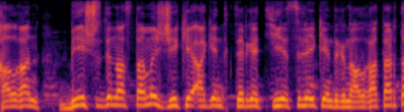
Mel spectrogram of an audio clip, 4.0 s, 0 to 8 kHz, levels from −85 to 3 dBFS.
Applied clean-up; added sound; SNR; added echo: none; none; none; none.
